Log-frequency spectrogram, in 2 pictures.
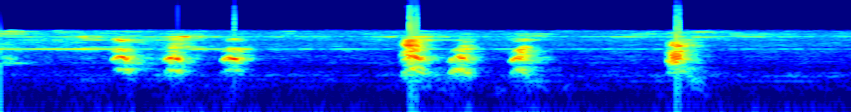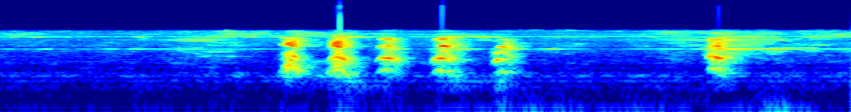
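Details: Boxer dog barking at a leaf blower, giving clustered bursts of three to five sharp barks separated by pauses, over a faint steady engine hum.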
